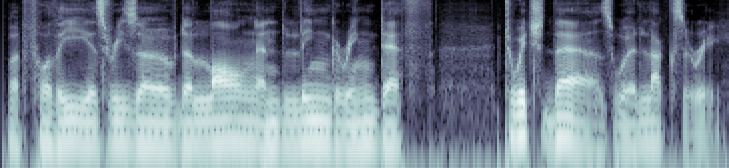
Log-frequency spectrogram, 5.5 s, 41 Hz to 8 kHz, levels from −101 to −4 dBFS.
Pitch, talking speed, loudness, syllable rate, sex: 85 Hz, 165 wpm, -18 LUFS, 4.6 syllables/s, male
